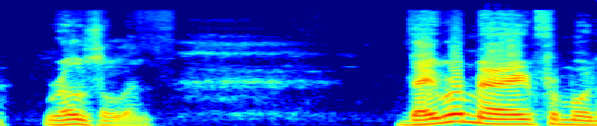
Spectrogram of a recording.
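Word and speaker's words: Rosalynn: The former president sometimes called his wife, who died November 19, 2023, Rosie, which is a good way to remember how her name actually is pronounced. It is Rosalind, not Rosalind. Rosalind.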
